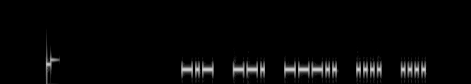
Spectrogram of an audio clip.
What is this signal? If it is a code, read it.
Morse code, heard as a keyed tone, about 34 wpm, spaced as for 25 wpm, 700 Hz. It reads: KG8HH
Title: USA Call Signs - 5 Characters - 2x Character Spacing - 35wpm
